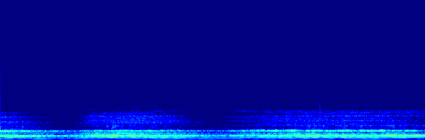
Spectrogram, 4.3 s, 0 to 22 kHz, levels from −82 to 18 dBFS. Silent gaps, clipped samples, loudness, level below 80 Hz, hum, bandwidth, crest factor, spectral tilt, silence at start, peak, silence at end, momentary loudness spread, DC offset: none; under 0.1%; -40 LUFS; under -90 dBFS; none; 9 kHz; 12 dB; -3.5 dB/octave; 0 s; -28 dBFS; 0 s; 10 LU; under 0.1%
